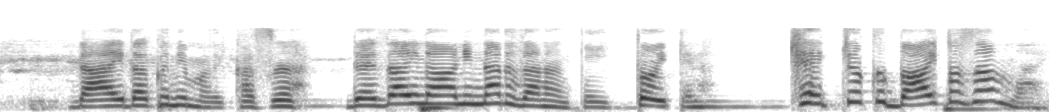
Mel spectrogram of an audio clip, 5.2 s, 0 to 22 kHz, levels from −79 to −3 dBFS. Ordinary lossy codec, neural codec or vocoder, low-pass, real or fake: none; codec, 16 kHz, 1 kbps, X-Codec, HuBERT features, trained on general audio; none; fake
